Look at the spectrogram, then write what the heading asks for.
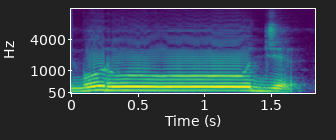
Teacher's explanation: जीम जब साकिन होगा तो ये हुर्फ़ क़लक़ला है, इसमें क़लक़ला भी होगा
